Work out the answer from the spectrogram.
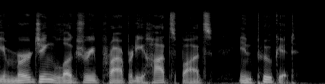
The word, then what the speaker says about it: Phuket: It's Puket. Okay. Not Fuket. Exactly. Crucial pronunciation point there.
